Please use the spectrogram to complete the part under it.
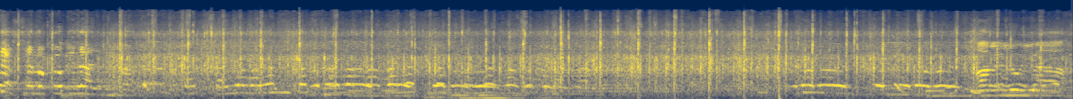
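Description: Scattered clapping from a church congregation at a convention service, mixed with murmuring voices and background music, moderately loud and steady throughout.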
